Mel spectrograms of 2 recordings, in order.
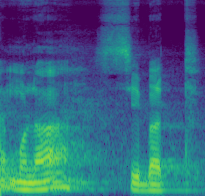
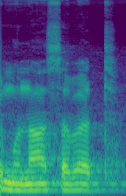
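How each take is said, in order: First: مناسبت with zer on the seen, "munasibat"; the wrong مناسبت, "si" in the middle; wrong pronunciation. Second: مناسبت with zabar on the seen, "munasabat"; the right مناسبت, "sa" in the middle; correct pronunciation. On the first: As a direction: say مناسبت as "mu-naa-si-bat". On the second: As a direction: say مناسبت as "mu-naa-sa-bat". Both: Shown as a demonstration. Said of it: "سین پر زبر".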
